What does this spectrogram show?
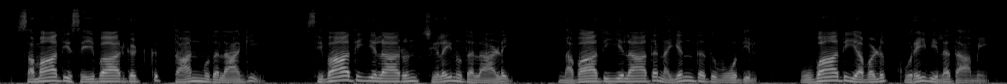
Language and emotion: Tamil, neutral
